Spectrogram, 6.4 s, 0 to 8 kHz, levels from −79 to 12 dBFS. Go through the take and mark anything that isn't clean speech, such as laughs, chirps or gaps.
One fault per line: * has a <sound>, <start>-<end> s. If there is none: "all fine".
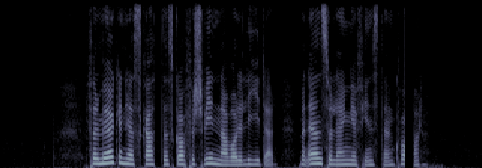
* has a dropout, 5.4-5.5 s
